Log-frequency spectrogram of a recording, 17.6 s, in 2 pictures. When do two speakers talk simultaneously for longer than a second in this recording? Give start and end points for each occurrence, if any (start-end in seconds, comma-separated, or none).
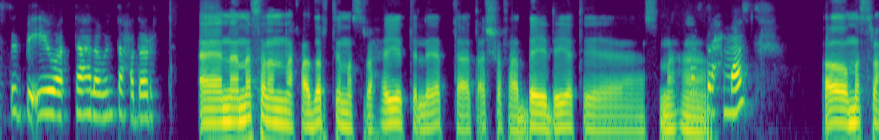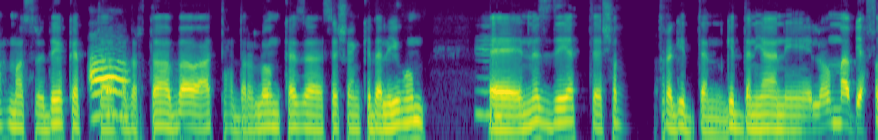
none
